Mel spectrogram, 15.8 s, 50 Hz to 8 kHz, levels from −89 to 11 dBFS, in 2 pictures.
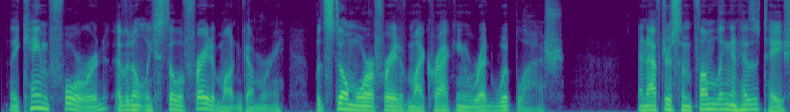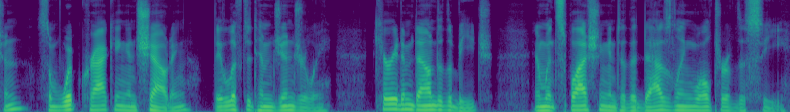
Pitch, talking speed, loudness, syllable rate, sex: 105 Hz, 185 wpm, -19 LUFS, 5.5 syllables/s, male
